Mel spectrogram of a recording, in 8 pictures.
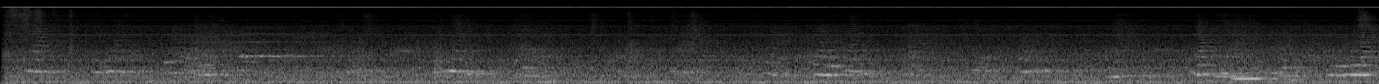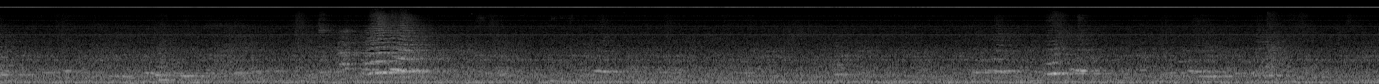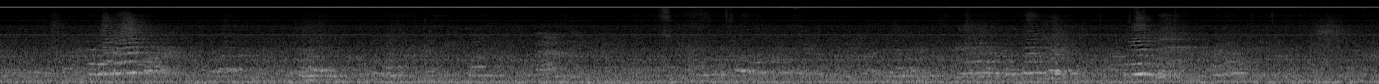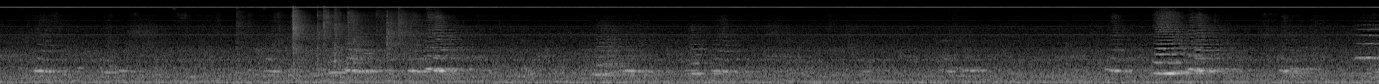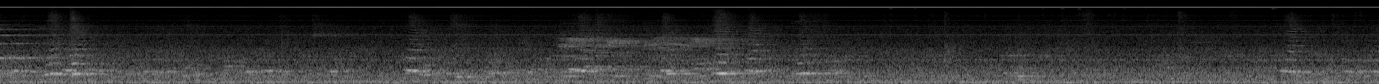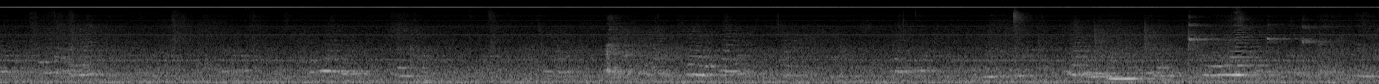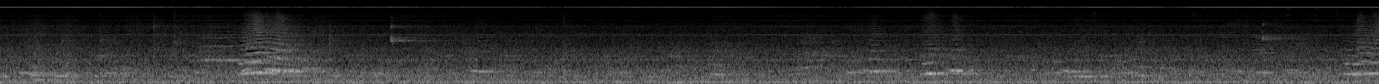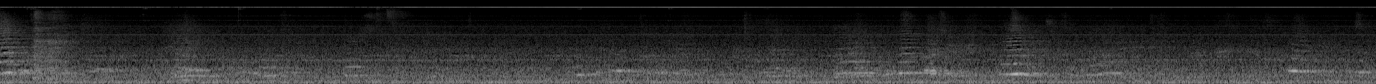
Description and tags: Sound from subway escalator in Five Points MARTA station, Atlanta, GA, USA. Recorded on November 24, 2016 with a Zoom H1 Handy Recorder.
